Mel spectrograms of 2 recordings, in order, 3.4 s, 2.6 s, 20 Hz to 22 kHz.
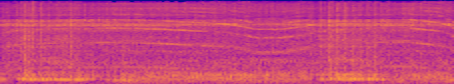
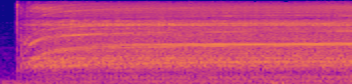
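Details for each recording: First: Vintage Black & Decker Super Duty 5/16" D-handle drill, freshly reassembled with new grease, forward only, driving a 1-inch spade bit into pine: high motor whine sags in pitch each time the bit bites; motor bogging under heavy load. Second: Vintage Black & Decker Super Duty 5/16" D-handle drill, just reassembled after teardown, working through new grease, forward only, one brush cap missing: quick spin-up to steady smooth high whine, no grinding or rattle; normal no-load run.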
